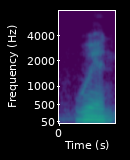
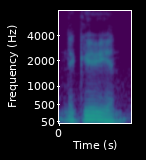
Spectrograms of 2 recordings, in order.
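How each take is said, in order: First: The name starts with a plain W sound. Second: The name starts with a hard G sound. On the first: The speaker calls it right. "I think it probably is" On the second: The speaker calls it wrong. "it's a hard G for me"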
